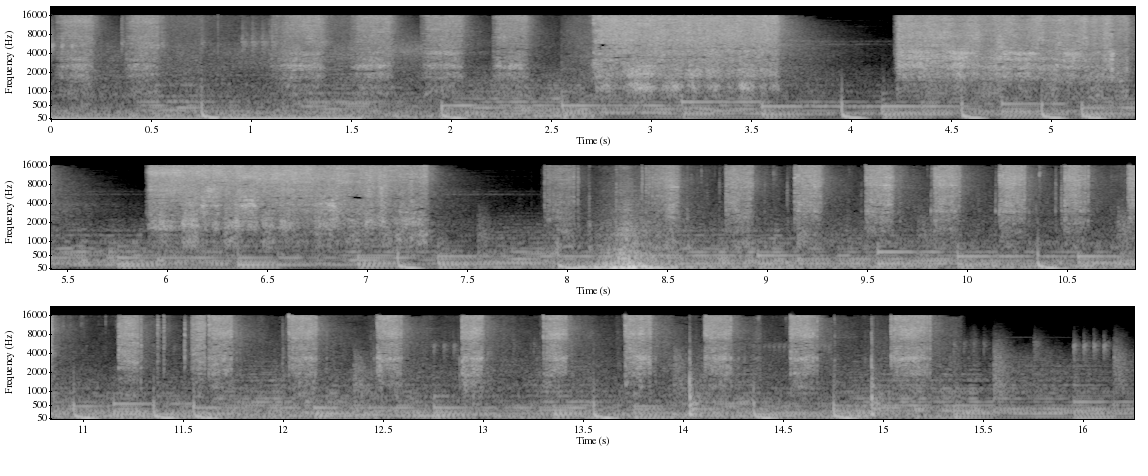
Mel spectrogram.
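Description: An aerosol all-purpose cleaning spray hisses in three bursts, about three to seven seconds in, over background music with a steady beat.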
